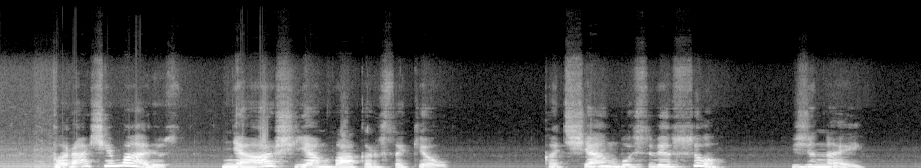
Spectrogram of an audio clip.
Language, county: Lithuanian, Kaunas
